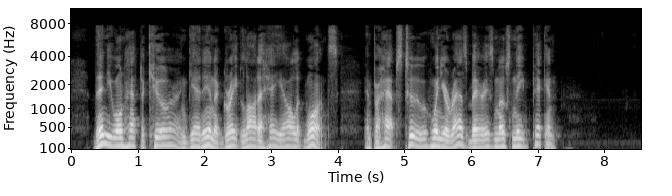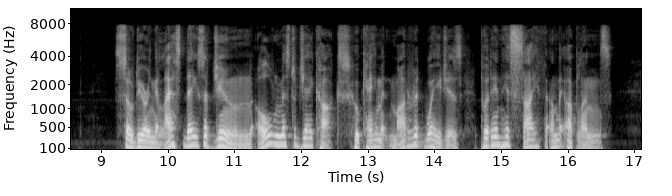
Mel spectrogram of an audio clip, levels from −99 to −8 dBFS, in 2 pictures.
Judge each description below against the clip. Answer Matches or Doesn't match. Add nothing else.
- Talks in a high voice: Doesn't match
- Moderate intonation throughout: Matches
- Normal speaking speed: Matches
